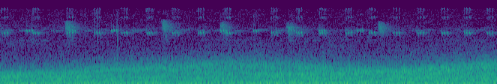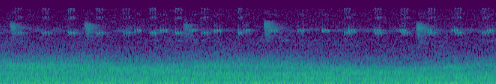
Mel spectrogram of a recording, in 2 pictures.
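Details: Night crickets with soft wind blowing: steady trains of high, thin chirps, each a tight burst of pulses, recurring about once a second above a broad low wind roar that swells and fades.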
